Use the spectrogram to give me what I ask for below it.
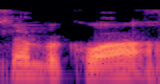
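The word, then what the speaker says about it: Sanbreque: As unlikely as it may seem, there are those within the upper echelons of Samberquois society Samberquois, who find that's the how you say it.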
